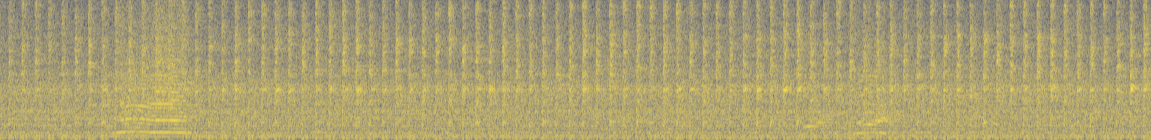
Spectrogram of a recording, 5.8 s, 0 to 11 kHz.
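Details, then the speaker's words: Billy Goat leaf blower, Briggs & Stratton 9.5 hp engine, cranked with starting fluid: steady chugging at about four beats a second that never fires; cranks but will not start, suspected worn carburetor, ignition or valves. "But it should have kicked. Well, we may have something wrong."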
